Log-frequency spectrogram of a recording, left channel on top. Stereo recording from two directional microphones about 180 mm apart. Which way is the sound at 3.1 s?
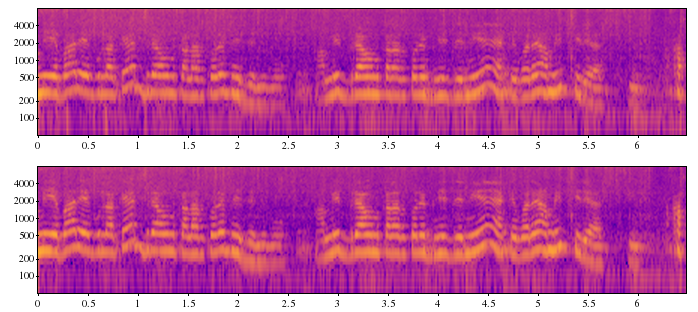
35° right (ahead or behind).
